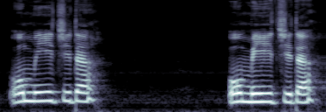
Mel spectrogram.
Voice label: "omecetv", Muscogee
